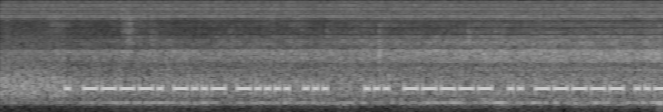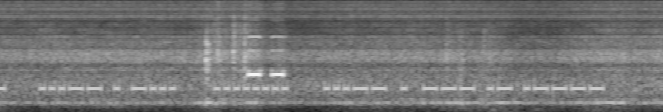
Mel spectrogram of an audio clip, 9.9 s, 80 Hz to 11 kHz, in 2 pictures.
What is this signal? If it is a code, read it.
Morse code, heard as a keyed tone, hand-sent with a paddle, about 33 wpm, 780 Hz, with radio static, a narrow filter and the noise inside a car. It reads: E9X6S S0I0U 3EB <HH> 3EOA1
